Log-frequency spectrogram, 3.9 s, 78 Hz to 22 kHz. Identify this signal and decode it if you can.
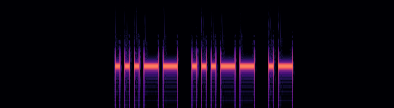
Morse code, heard as a keyed tone, about 25 wpm, 700 Hz. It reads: 33A
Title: Common Cut Numbers - 3-Digit 25wpm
